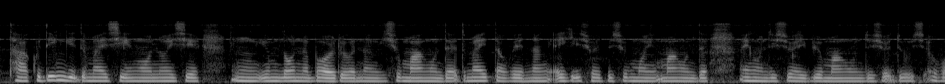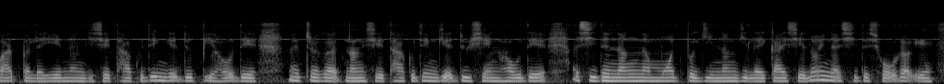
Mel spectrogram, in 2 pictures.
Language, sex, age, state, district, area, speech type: Manipuri, female, 30-45, Manipur, Chandel, rural, spontaneous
